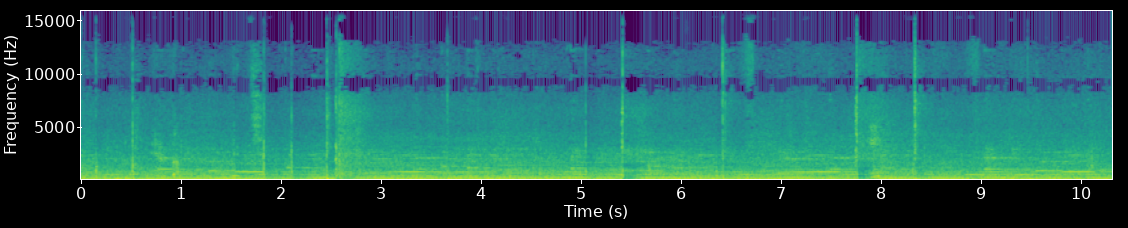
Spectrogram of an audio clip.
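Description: Background music with steady sustained notes over a constant bass.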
